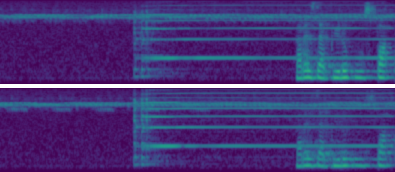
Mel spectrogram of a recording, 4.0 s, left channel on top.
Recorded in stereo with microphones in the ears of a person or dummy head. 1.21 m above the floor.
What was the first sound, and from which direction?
A violin, 35° right (ahead or behind).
